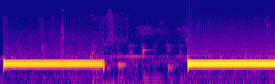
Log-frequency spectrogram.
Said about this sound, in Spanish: ¿te parece que toquemos el timbre? Venga, dale. Vamos a por ello.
